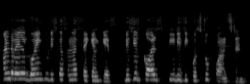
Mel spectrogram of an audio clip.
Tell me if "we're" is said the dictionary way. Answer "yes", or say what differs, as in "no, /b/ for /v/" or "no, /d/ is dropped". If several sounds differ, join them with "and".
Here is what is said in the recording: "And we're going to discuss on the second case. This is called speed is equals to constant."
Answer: no, /l/ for /ɹ/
